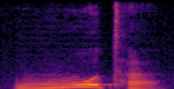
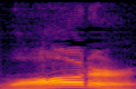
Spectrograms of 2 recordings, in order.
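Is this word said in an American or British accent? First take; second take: British; American. First: The first vowel is rounded and dark, British style. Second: The first vowel is wide open, American style. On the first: "영국식의 이 c가 거꾸로 된 이 발음은... 열리지 않고 닫힌 채로" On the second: "미국식 발음은 이제 w에 w가 있고 그 다음 뒤에는 굉장히 많이 입이 열려요"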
